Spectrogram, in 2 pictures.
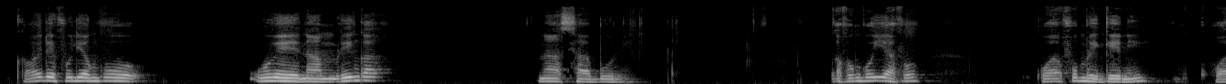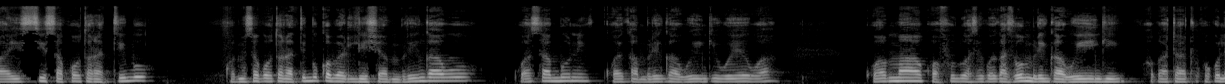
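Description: No technical faults are audible anywhere in the speech recording.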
